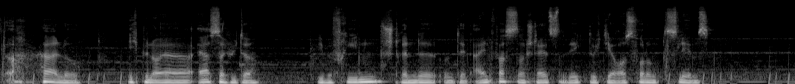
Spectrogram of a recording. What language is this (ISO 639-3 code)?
deu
